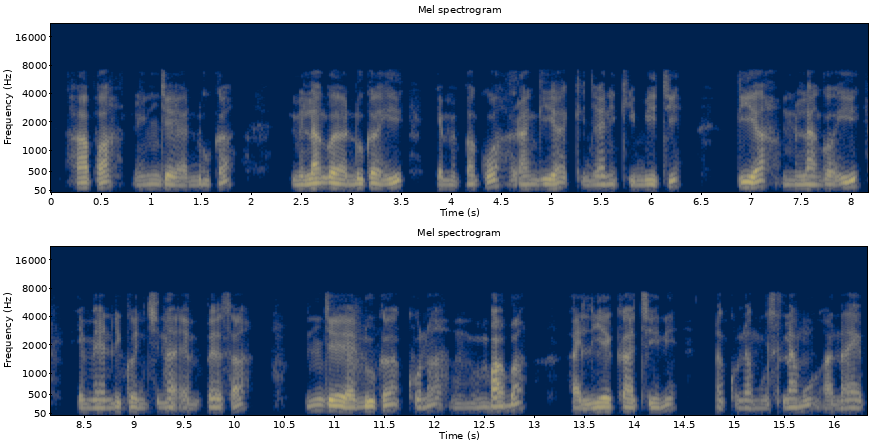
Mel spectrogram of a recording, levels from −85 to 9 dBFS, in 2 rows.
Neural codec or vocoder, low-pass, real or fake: codec, 24 kHz, 6 kbps, HILCodec; 7.2 kHz; fake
